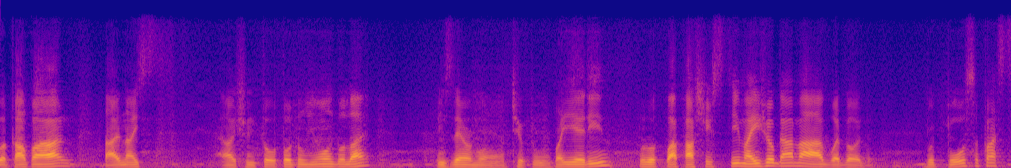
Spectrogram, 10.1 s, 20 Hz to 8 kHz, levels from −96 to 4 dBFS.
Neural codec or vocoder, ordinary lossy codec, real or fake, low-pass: codec, 16 kHz, 0.5 kbps, FunCodec, trained on Chinese and English, 25 frames a second; none; fake; 7.2 kHz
